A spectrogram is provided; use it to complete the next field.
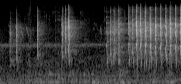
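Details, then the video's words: Eurasian tree sparrow giving a fighting, rolling song used to train contest birds: scattered sharp high chirps, then a fast, even run of bright chips toward the end, over a faint steady hum. "Tembakan Gereja Tarung Ngeroll Abis Untuk Masteran Burung Lomba"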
